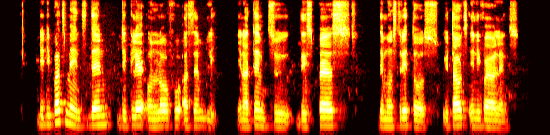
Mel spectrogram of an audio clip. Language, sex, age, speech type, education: Nigerian Pidgin, male, 15-29, spontaneous, tertiary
